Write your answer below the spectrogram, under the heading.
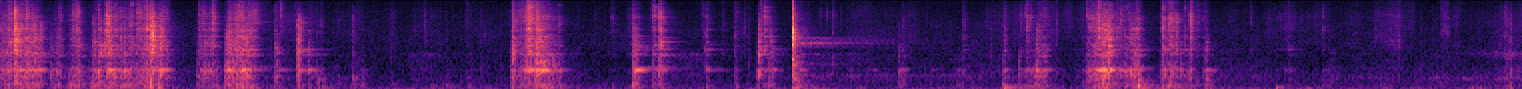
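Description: Steel axle stand being set in place under the car: a series of metallic clanks and clinks with a short ring, in several separate bursts with quiet gaps between.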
